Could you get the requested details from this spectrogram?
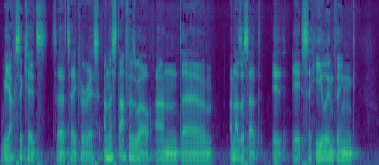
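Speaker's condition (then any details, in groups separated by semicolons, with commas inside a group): No condition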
